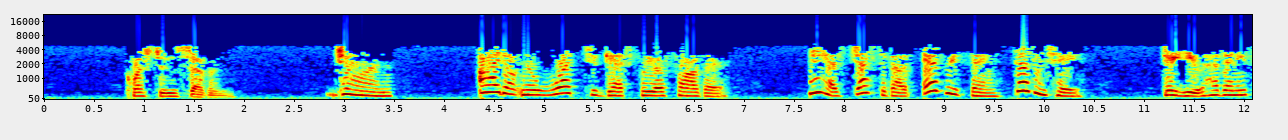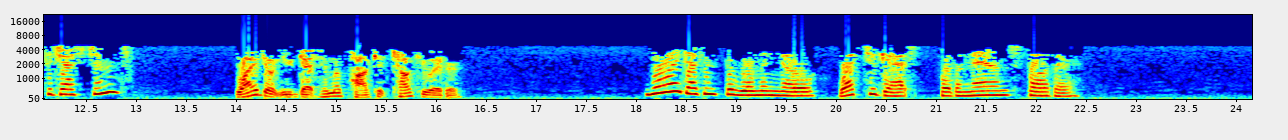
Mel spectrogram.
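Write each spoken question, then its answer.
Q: Why doesn't the woman know what to get for the man's father?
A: He has just about everything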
